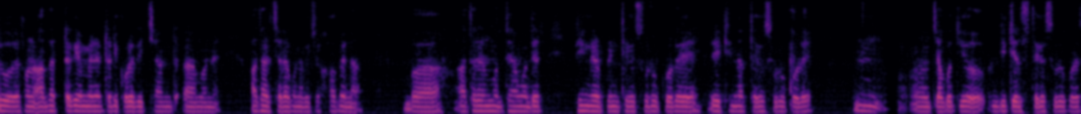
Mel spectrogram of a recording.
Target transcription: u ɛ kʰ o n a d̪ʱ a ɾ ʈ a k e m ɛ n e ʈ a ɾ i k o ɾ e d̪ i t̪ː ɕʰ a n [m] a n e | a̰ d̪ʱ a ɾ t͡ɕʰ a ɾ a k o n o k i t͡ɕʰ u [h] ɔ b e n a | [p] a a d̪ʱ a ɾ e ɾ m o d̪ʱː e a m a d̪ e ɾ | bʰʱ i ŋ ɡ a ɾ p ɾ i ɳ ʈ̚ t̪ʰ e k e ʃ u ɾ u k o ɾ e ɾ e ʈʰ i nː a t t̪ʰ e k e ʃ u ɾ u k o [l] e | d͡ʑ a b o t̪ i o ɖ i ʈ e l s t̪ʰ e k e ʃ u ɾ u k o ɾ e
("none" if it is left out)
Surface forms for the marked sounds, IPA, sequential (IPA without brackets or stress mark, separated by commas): m, h, b, ɾ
